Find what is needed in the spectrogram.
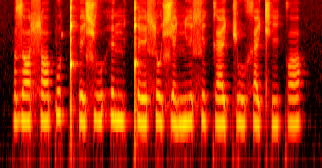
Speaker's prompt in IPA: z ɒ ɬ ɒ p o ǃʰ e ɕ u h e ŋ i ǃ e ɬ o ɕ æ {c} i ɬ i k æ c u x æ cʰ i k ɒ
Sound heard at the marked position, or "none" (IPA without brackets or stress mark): ɲ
